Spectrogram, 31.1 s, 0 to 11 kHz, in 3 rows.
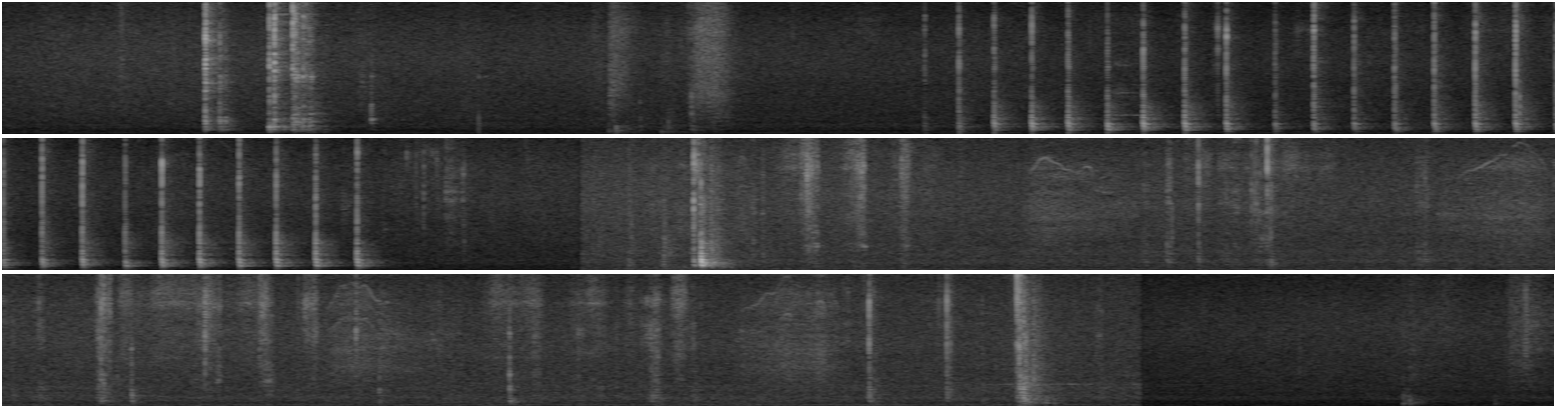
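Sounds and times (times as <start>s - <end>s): hammer striking: 14.2s - 28.3s
steady low hum: 14.2s - 28.3s.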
